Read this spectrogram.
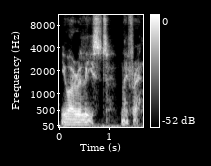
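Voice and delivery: hushed, low farewell; solemn gentle character. Acted. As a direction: release them softly, almost whispering. In-character release of the fae.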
